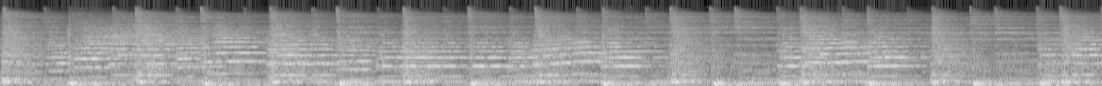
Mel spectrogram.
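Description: Live jazz combo playing: a trumpet and flute melody over grand piano, electric bass and drum kit, with drums keeping a steady beat of about two strokes a second.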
